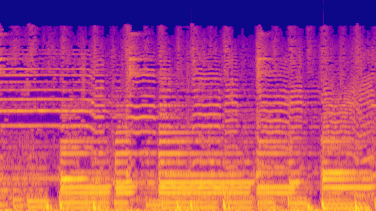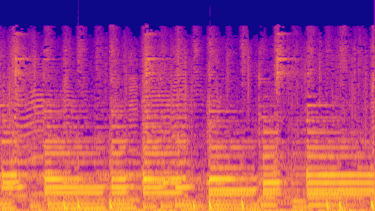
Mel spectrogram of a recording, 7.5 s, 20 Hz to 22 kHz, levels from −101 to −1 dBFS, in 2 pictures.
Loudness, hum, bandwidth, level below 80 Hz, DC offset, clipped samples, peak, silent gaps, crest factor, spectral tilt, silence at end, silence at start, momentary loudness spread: -14 LUFS; none; 13.5 kHz; -24 dBFS; under 0.1%; under 0.1%; 0 dBFS; none; 12 dB; -6 dB/octave; 0 s; 0 s; 3 LU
